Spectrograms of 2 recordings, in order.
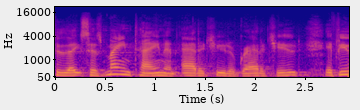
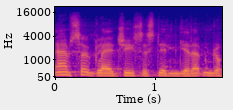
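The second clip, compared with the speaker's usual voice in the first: plain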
